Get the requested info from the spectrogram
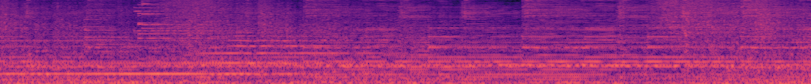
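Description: Dramatic background music built on sustained, droning chords with several held tones.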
